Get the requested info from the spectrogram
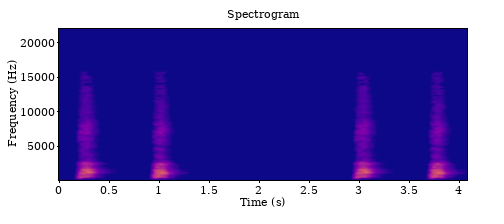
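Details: Labradoodle dog barking in two quick pairs, each pair a sharp, hoarse double bark less than a second apart, separated by a silent gap of about two seconds, with nothing else heard.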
